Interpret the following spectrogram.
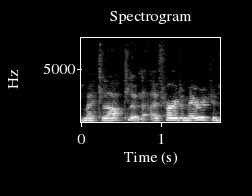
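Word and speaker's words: McLaughlin: three is Mr John mclan now this is how we pronounce his name in Ireland mclan I've heard American saying mlin oh did so I'm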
